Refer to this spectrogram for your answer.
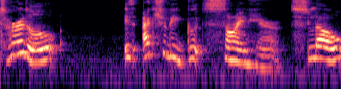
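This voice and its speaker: Speaking very slowly with a non-native accent, a woman uses a high pitch with very wide swings. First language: not English. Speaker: tarot card reader. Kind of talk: tarot reading. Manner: halting.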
